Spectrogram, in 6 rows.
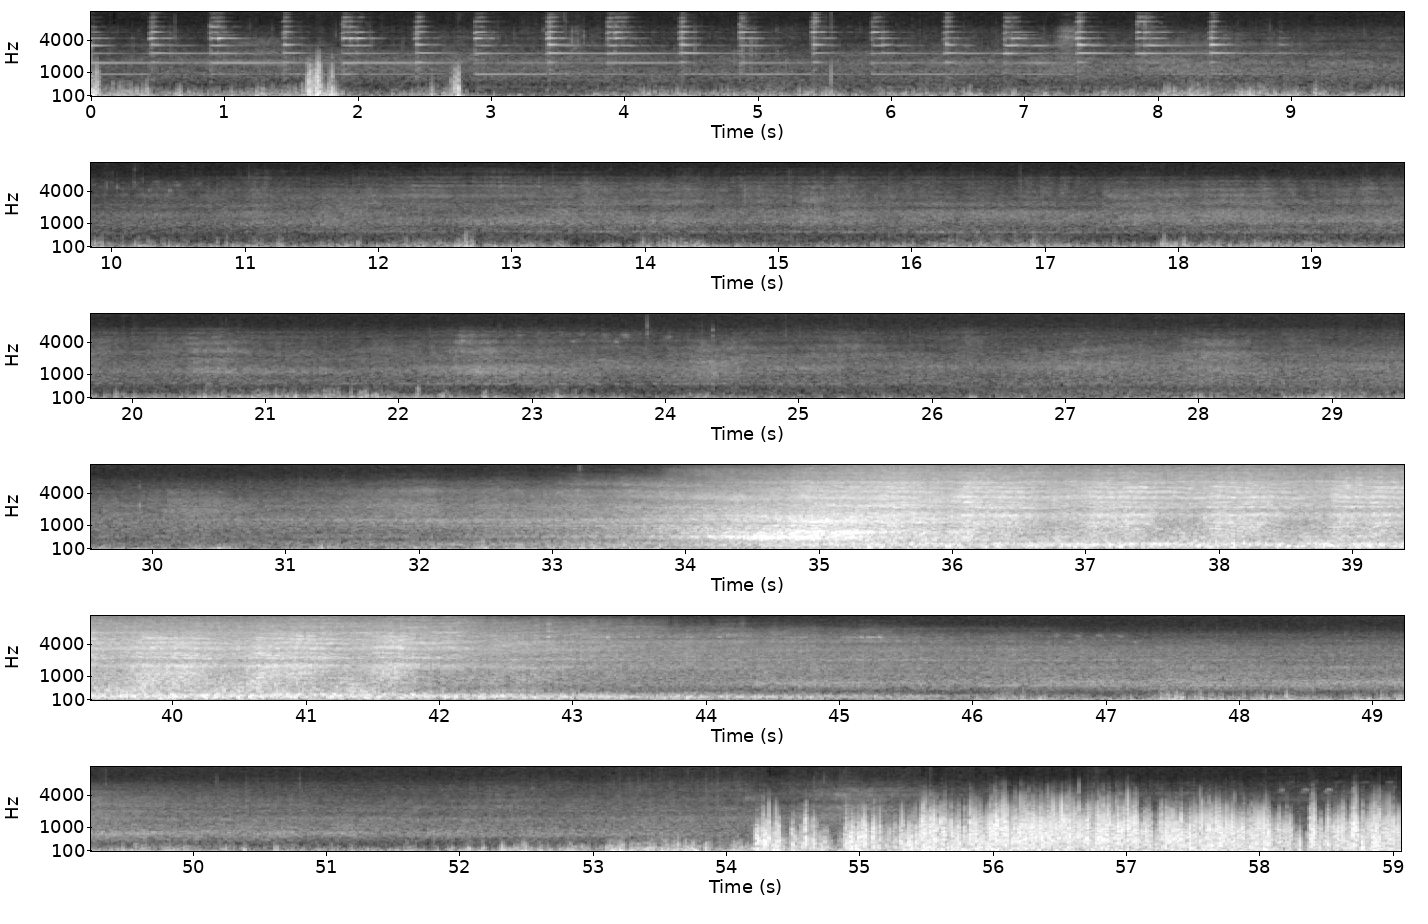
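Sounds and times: wind buffeting microphone: 0.0s - 3.0s, 3.6s - 59.0s
train wheels clicking on rails: 31.4s - 45.9s.

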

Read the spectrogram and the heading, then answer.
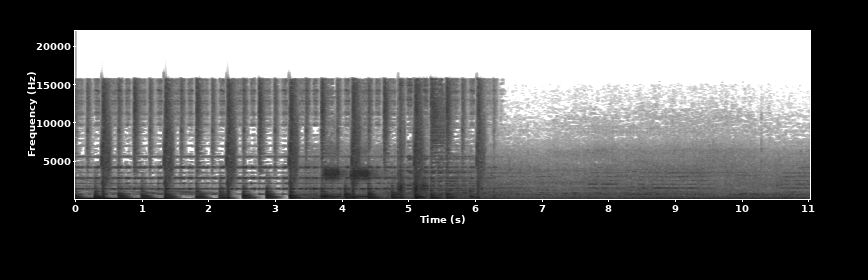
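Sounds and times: motor vehicles running: 4.8s - 11.0s.

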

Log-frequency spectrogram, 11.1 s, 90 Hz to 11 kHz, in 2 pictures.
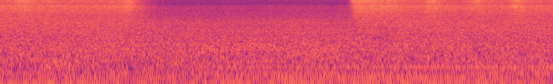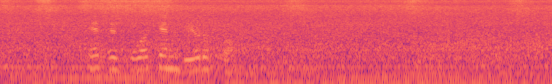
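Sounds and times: paint spray gun hissing: 0.0s - 1.6s, 3.5s - 11.0s
steady low hum: 0.0s - 11.0s.

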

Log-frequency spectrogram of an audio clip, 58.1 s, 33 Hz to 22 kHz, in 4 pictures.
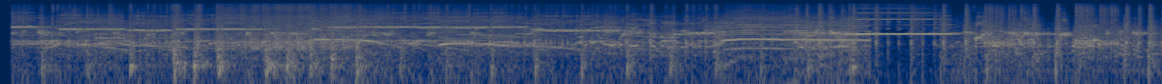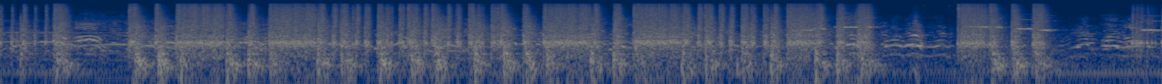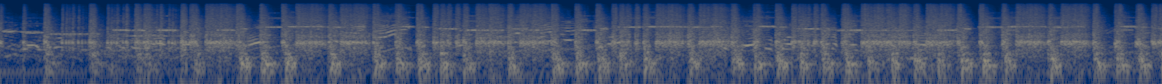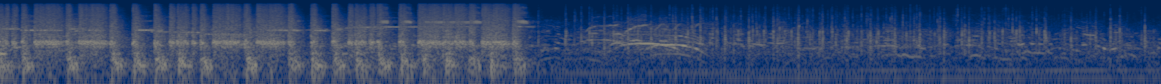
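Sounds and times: high melody line: 0.2s - 14.8s
rapid snare drumming: 0.2s - 25.6s, 26.4s - 27.9s, 28.6s - 50.3s.

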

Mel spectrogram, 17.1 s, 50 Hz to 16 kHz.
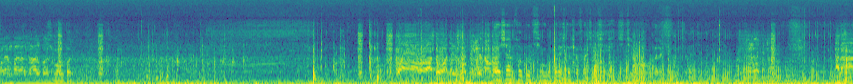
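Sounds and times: car engine and tyres rumbling: 0.0s - 17.0s.

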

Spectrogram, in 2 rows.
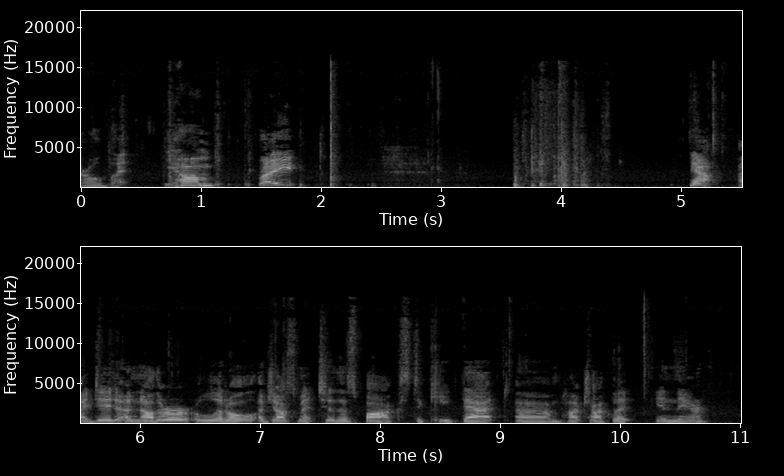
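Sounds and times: plastic box clicks and rustles: 3.6s - 4.4s.

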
